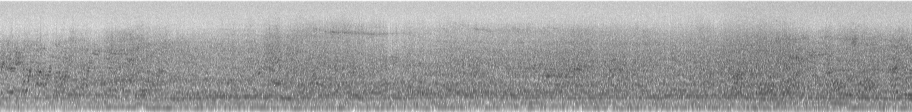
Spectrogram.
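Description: Dirt modified race cars running at speed on a dirt oval, a steady engine drone from the pack that grows a little louder near the end.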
